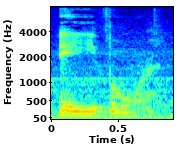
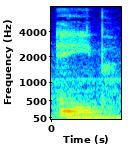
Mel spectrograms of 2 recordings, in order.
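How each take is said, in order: First: The name is said with a v sound. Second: The name is said with a b sound. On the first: The speaker calls it right. "It's Avor. A V. Not A B" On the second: The speaker calls it wrong. "I've been mispronouncing Avor's name. It's not Abe"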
